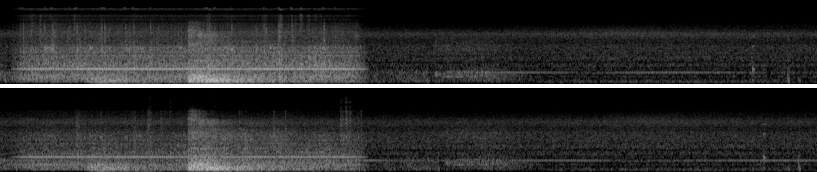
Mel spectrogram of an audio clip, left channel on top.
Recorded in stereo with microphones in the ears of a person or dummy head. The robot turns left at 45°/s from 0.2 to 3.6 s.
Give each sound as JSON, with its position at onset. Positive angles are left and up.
{"t": 0.9, "sound": "a gunshot", "azimuth_deg": -140, "distance_m": 9.5}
